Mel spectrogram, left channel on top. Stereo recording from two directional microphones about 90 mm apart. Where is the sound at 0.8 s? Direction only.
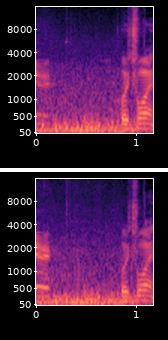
5° left (ahead or behind).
